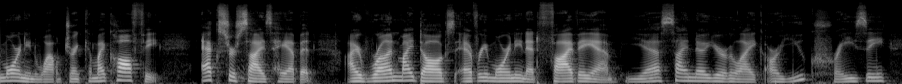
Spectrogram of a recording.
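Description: CD scratch ticks appear from 7.23 to 8.11 s in this speech, just after "I know": six short ticks, the longest a few milliseconds. A blemish on the disc destroyed more data per rotation than error correction could rebuild, so the player patched or muted those samples.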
